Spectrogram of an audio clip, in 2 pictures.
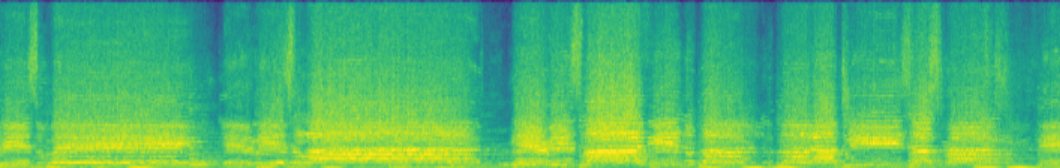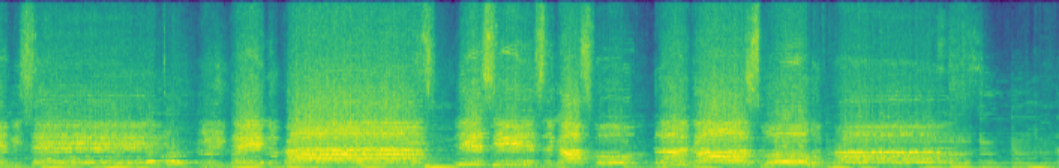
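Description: Church choir, mostly women's voices, singing a gospel song at full volume.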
